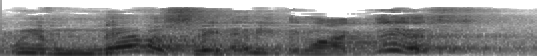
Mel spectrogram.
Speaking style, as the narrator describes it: They were all amazed and praised God, exclaiming

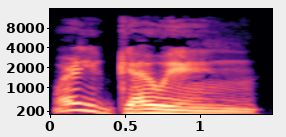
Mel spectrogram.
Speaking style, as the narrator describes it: said Ron sleepily

